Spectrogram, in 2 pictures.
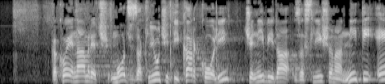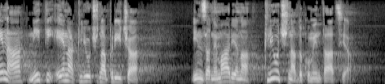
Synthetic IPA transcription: kakoːjɛnaːmɾɛt͡ʃmoːt͡ʃzaklʲjuːt͡ʃit̪ikaɾkoːlit͡ʃɛnibilazasliːʃananit̪iʔɛːnanit̪iʔɛːnaklʲjuːt͡ʃnapɾiːt͡ʃa̰ | inzanɛmaːɾjɛnaklʲjuːt͡ʃnad̪ɔkumɛnt̪a̰ːt̪sḭja̰

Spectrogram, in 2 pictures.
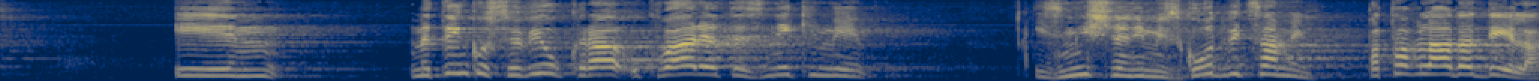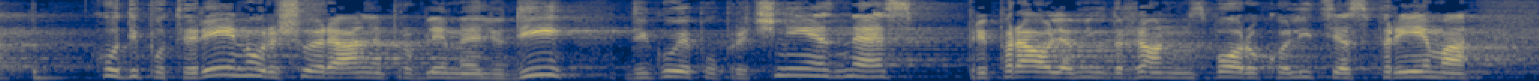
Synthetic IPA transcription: in | mɛt̪ːeːŋkɔsɛʋiuukʋaːɾjat̪ɛzneːkimi | izmiʃlɛnimizɡoːd̪bit̪samipat̪aːʋlaːd̪ad̪eːlaxoːd̪ipɔt̪ɛɾeːnuɾɛʃuːjɛɾɛalnɛpɾɔbleːmɛljud̪iːd̪ʋiɡuːjɛpɔwpɾɛt͡ʃnijɛnɛs | pɾipɾaːwljamiwd̪əɾʒawnɛmzbɔɾukɔaliːt̪sijaspɾɛjeːma

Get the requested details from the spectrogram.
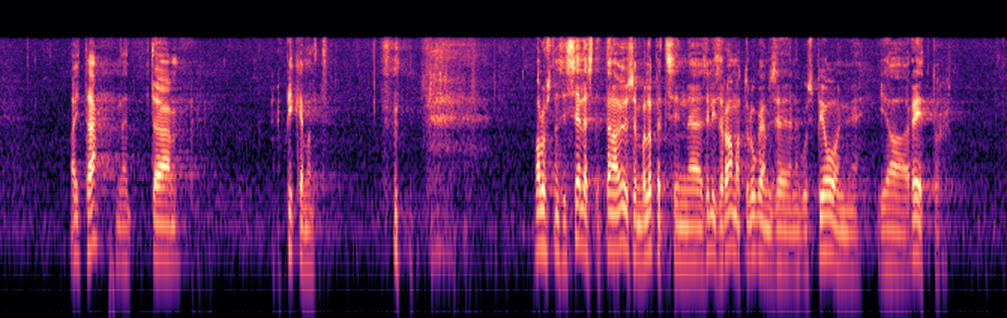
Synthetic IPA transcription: ɑjt̪ːæhet̪ | pikːˑe̞mɑlt̪ˑ | mɑɑlust̪ɑnsiːsse̞lːe̞st̪e̞t̪ːænɑysemɑlɤpːet̪ːˑɑ̥sinse̞lːise̞ɾɑːmɑt̪ˑːuluɡ̥e̞mise̞nɑɡ̥uspio̞ːnʲjɑre̞ːt̪ːˑor

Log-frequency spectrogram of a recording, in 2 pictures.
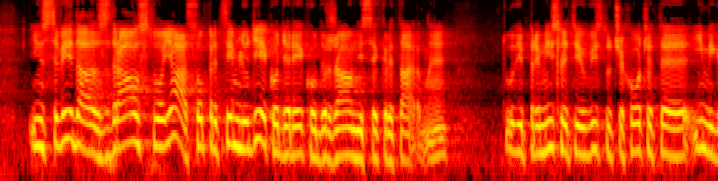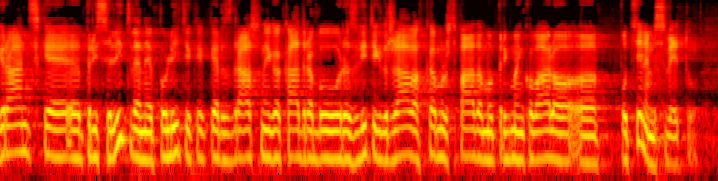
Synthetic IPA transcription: insɛʋeːd̪azd̪ɾawst̪ʋɔjasɔpɾɛt̪semljud̪jekɔt̪jɛɾeːkəwd̪əɾʒawnisɛkɾɛt̪a̰ɾnɛ̰ | t̪uːd̪ipɾɛmislit̪iwbist̪ʋut͡ʃɛxoːt͡ʃɛt̪ɛimiɡɾant̪skɛpɾisɛlit̪ʋɛnɛpɔlit̪ikɛkɛɾzd̪ɾawst̪ʋɛnɛɡakaːd̪ɾabowɾazʋit̪iɣd̪əɾʒaːʋaxkəmɔɾspaːd̪amɔpɾimaŋkɔʋaːlɔpɔt̪seːlɛmsʋeːt̪u

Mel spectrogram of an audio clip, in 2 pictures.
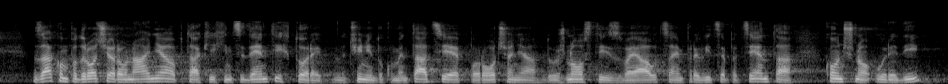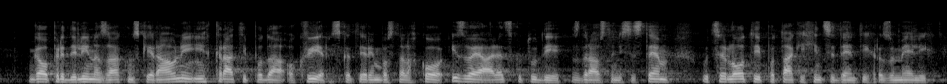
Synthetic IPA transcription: zaːkɔnpɔd̪ɾoːt͡ʃjaɾawnaːnjaɔpt̪aːkixint̪sid̪ɛnt̪ixt̪oːɾɛjnat͡ʃinid̪ɔkumɛ̃nt̪aːt̪sijɛpɔɾoːt͡ʃanjad̪ɔwʒnɔːst̪iːzʋajawt̪sainpɾaʋit̪sɛpat̪sijɛnt̪a | kɔnt͡ʃnɔʔuɾɛd̪i | ɡaɔpɾɛd̪ɛlinazaːkɔnskiɾawniinxkɾaːt̪ipɔd̪aʔɔkʋiɾskat̪eːɾimboːst̪alɐxkoizʋajaːlɛt̪skɔt̪ːud̪izd̪ɾawst̪ʋɛnisist̪em | ut̪sɛloːt̪ipɔt̪aːkixint̪sid̪ɛnt̪ixɾʔazumeːlix

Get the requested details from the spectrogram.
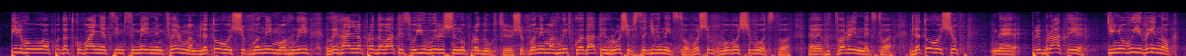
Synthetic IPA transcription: pʲilʲɦɔʋɔɔpɔd̪ɐt̪kʊʋɑnʲːɐt̪sɪmsemɛjnɪmfɛrmɐmd̪lʲɐt̪ɔɦɔʃt͡ʃɔbʋɔnɪmɔɦlˠɪ | lˠeɦɑlʲnɔpɾɔd̪ɐʋɑt̪ɪsʋɔjuʋɪɾɪʃenʊpɾɔd̪ukt͡sʲijʊʃt͡ʃɔbʋɔnɪmɔɦlˠɪwklˠɐd̪ɑt̪ɪɦɾɔʃiwsɐdʲiwnɪt̪st̪ʋɔʋɔʃʋɔʋɔʃeʋɔt̪st̪ʋɔt̪ʋɐɾɪnːɪt̪st̪ʋɔd̪lʲɐt̪ɔɦɔʃt͡ʃɔb | pɾɪbɾɑt̪ɪ | tʲijnʲɔʋɪjrɪnɔk

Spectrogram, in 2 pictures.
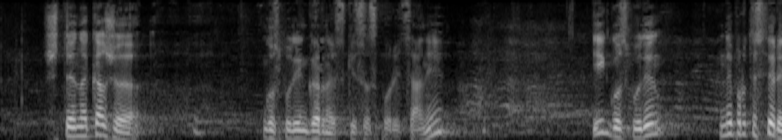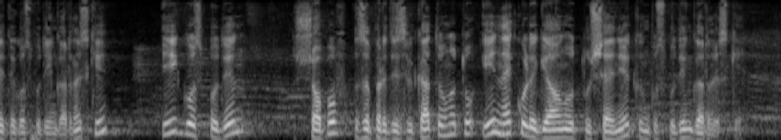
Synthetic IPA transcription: ʃt̪ɛnɐkaʒə | ɡospod̪inɡɤɾnɛsk̟isɐspoɾḭt̪sa̰niɛ | iɡospod̪in | nɛpɾot̪ɛst̪iɾəjt̪ɛɡospod̪iŋɡɤɾnɛskʲi | iɡospod̪in | ʃɔpofzɐpɾɛd̪izvikat̪ɛlˠnot̪oʔinɛkolɛɡʲialˠnoːt̪noʃɛniɛkɐmɡospod̪inɡɤɾnɛ̰skʲḭ

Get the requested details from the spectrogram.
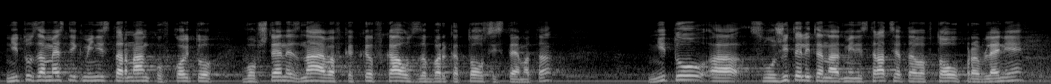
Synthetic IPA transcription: nit̪ʊzɐmɛsnikminist̪əɾnaŋkofkɔjt̪ʊ | vopʃt̪ɛnɛznaɛvɐfkɐkɤfxaʊszɐbɤɾkət̪ɔsist̪ɛmɐt̪ə | nit̪ʊslˠʊʒit̪ɛlit̪ɛnɐːd̪minist̪ɾat̪sijət̪əvɐft̪ɔʊpɾɐvlɛniɛ

